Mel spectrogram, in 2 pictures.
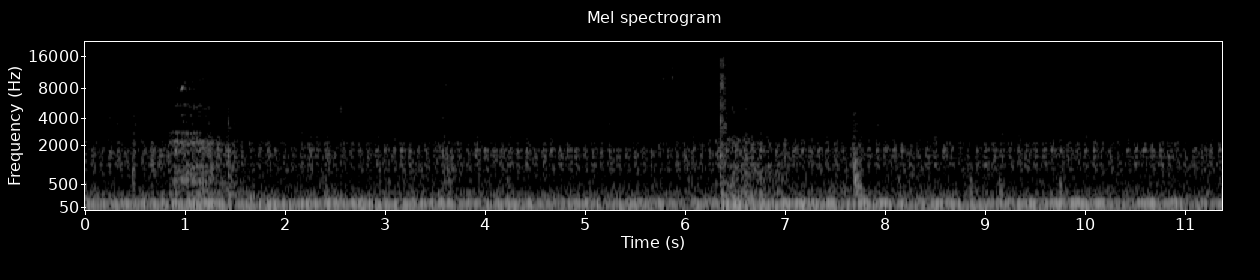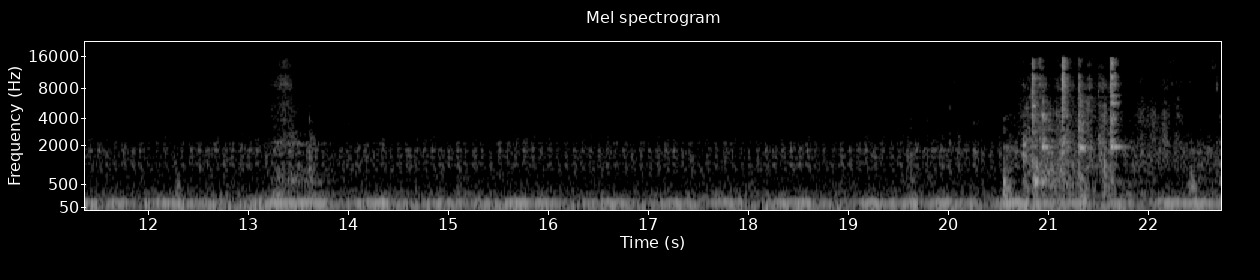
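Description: Near silence: a low steady hum with a house cat faintly heard in the background, a few scattered faint ticks, and a short run of light clicks near the end.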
